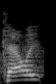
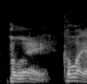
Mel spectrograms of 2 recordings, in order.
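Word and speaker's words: Callais: Is it pronounced Cali? Is that how they pronounce it, or Calais? Calais. I'm sorry. Calais.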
